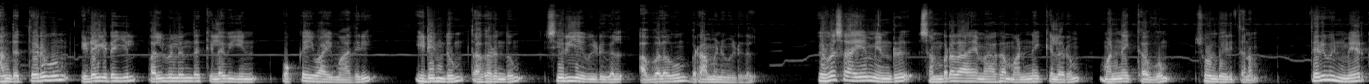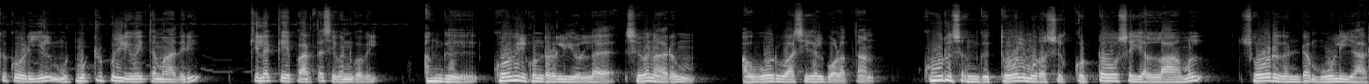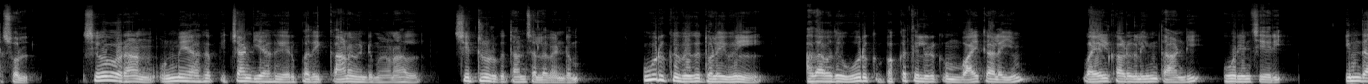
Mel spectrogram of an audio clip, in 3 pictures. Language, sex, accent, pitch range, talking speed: Tamil, male, native, 120-155 Hz, 100 wpm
